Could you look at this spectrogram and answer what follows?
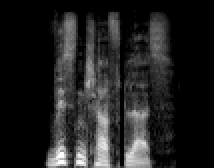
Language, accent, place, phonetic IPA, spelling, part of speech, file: German, Germany, Berlin, [ˈvɪsn̩ˌʃaftlɐs], Wissenschaftlers, noun, De-Wissenschaftlers.ogg
- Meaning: genitive singular of Wissenschaftler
